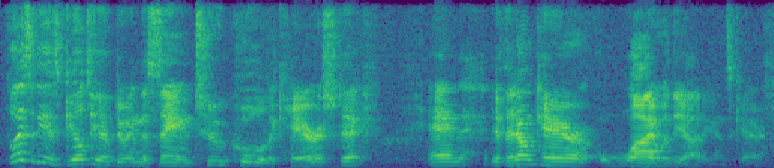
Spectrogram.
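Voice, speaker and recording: A man hosting a film review show delivers casual, sarcastic rants in a bright, forceful voice. He sits back from the mic, so his voice rings in a roomy echo. Faint ambient sound hums behind him. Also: fairly high pitch, measured pace, distant mic. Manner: sarcastic, animated ranting.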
